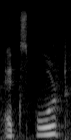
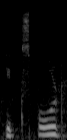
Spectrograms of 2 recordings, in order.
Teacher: तो जो बोलने का तरीका है हमारा, एक्सपोर्ट बोल रहे हैं तो नाउन है, एक्सपोर्ट बोल रहे हैं तो वर्ब है। क्योंकि यहाँ पर हमने एक्स पे जब जोर दिया तो वो नाउन है और पोर्ट पर जब हमने ज़ोर दे के बोला तो वो वर्ब है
